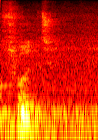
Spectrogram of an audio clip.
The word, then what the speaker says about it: foot: Es muy importante esta pronunciación. On foot. I get to school on foot. Foot. No food. Hay que tener cuidado porque está foot y está food, que es comida, que lleva una D ligera.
